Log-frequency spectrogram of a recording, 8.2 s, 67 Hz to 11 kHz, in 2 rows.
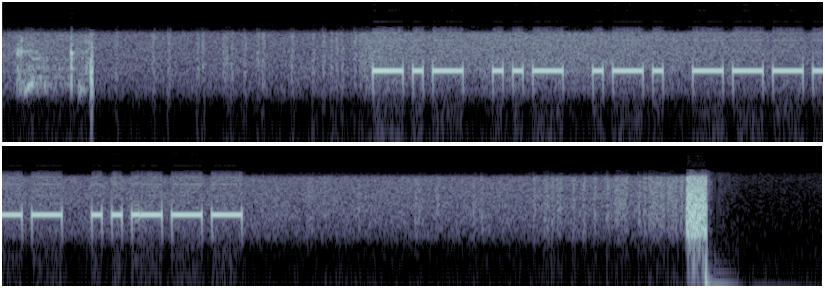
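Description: Band-limited radio static from a CB station repeater monitored at 476.475 MHz carries a run of steady, beeping tones around one pitch, grouped in quick bursts, then a sharp click as the transmission cuts off. No one speaks.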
